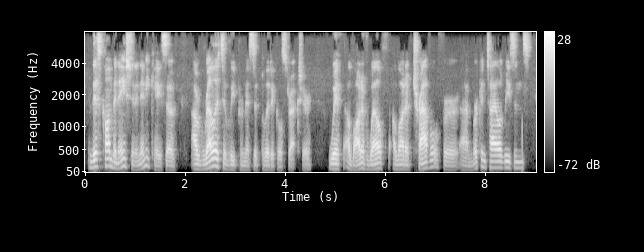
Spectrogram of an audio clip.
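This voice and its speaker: A man giving a recorded philosophy lecture, explaining at a measured pace with frequent "uh" fillers. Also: lowish voice, expressive, slightly rough.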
